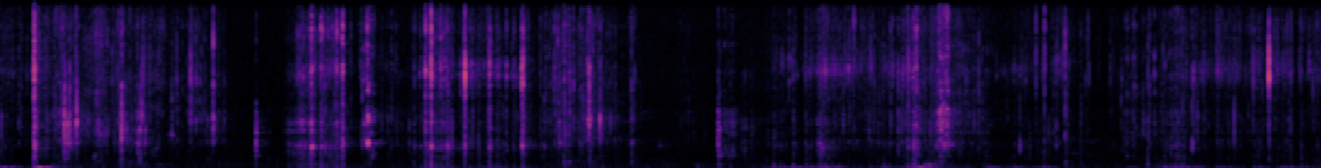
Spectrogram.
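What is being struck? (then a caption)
Soap bar. A utility knife blade scrapes and carves a solid green and white striped bar of dry soap, first while it rests on a table and then while it is held in hand. Dry, crumbly scraping and crunching come in short bursts separated by brief pauses, with soft low thumps beneath the brighter rasp.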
